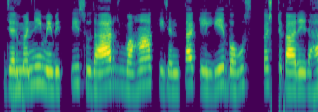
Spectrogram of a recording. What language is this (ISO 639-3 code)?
hin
